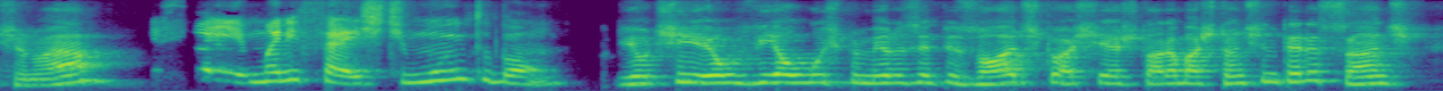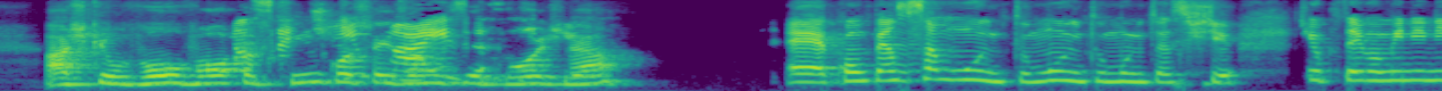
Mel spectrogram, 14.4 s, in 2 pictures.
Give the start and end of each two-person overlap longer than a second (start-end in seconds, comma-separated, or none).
8.3-10.2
